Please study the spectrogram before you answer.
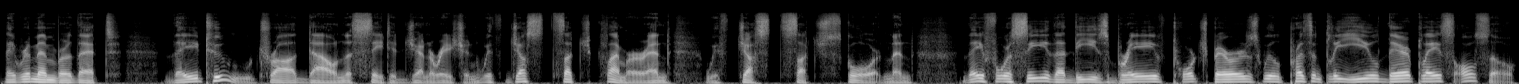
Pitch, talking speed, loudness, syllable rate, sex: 105 Hz, 130 wpm, -19 LUFS, 3.6 syllables/s, male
